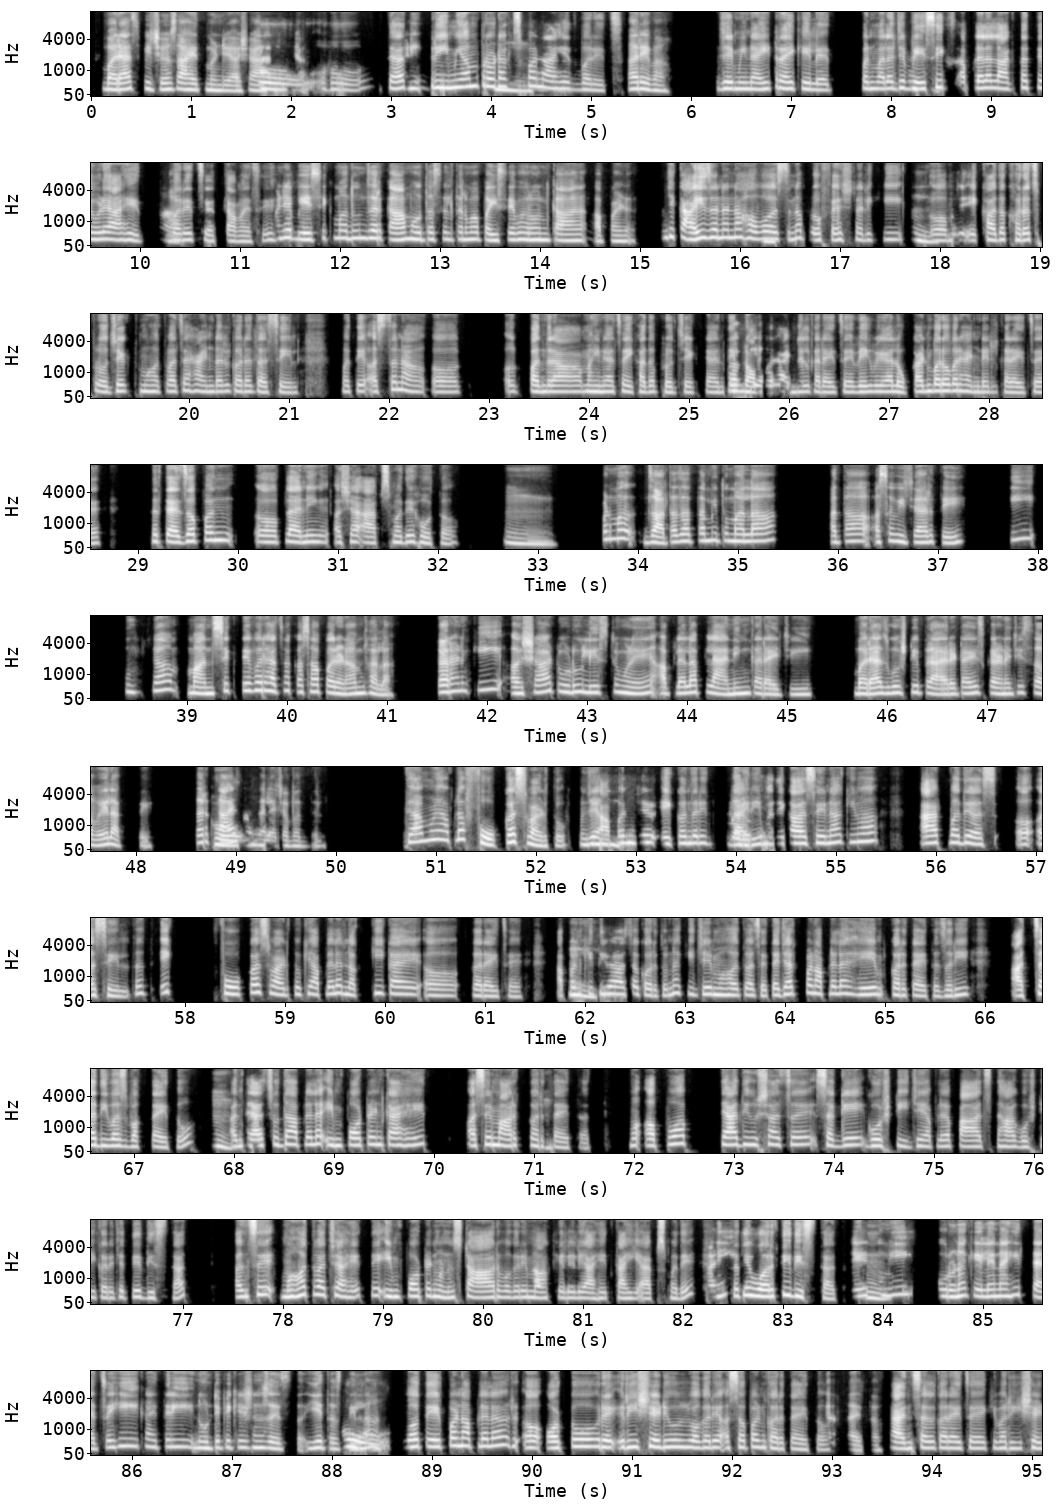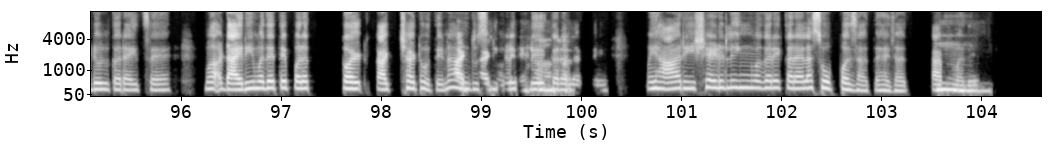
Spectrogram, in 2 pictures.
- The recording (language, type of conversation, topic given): Marathi, podcast, कुठल्या कामांची यादी तयार करण्याच्या अनुप्रयोगामुळे तुमचं काम अधिक सोपं झालं?
- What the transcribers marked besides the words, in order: in English: "प्रीमियम प्रॉडक्ट्स"; chuckle; in English: "प्रोफेशनली"; tapping; other background noise; in English: "प्रॉपर हँडल"; in English: "प्लॅनिंग"; in English: "टु डू लिस्टमुळे"; in English: "प्लॅनिंग"; in English: "प्रायोरिटाइज"; in English: "ॲपमध्ये"; in English: "ऑटो रे रिशेड्यूल"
